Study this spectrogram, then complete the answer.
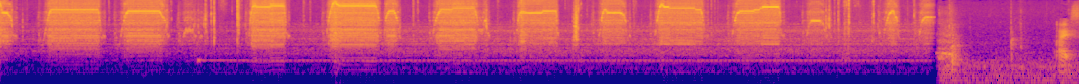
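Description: A sewing machine stitches a fabric book sleeve in repeated whirring bursts, each a few seconds long, close and steady, with brief pauses where the needle is set down and the work is turned.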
